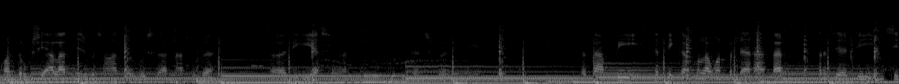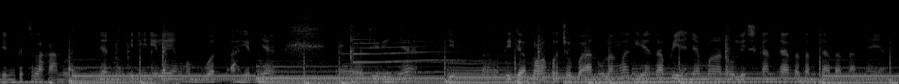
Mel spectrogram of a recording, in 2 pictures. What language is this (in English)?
Indonesian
